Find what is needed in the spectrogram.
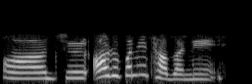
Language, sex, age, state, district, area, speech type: Nepali, female, 18-30, West Bengal, Kalimpong, rural, conversation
